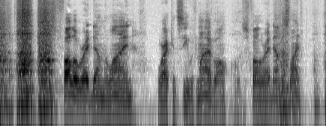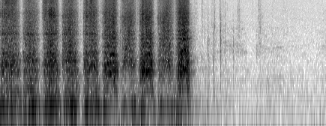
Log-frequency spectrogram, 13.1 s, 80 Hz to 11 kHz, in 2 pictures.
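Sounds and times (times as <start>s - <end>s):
hand saw cutting wood: 0.0s - 1.2s, 5.5s - 10.5s.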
